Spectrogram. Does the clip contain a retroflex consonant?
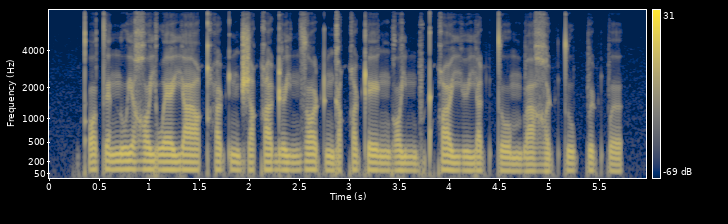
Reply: yes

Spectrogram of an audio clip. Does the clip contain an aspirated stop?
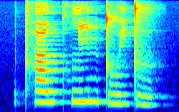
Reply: yes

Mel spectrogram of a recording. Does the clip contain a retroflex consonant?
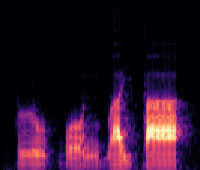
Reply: no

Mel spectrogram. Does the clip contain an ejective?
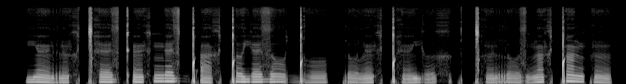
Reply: yes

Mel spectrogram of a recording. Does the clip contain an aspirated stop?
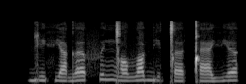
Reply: no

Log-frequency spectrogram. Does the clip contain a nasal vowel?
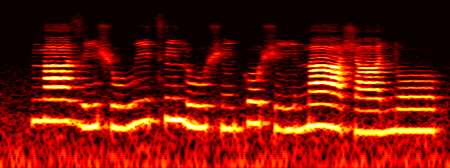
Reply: yes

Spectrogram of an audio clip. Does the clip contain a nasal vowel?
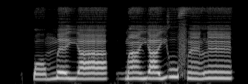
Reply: yes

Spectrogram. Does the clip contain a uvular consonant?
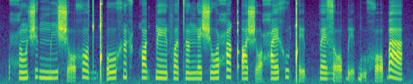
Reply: yes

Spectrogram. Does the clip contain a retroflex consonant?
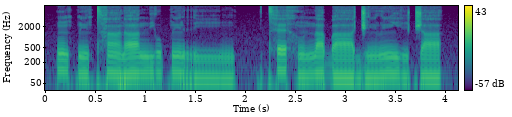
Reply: no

